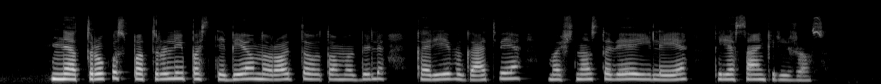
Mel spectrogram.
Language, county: Lithuanian, Vilnius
